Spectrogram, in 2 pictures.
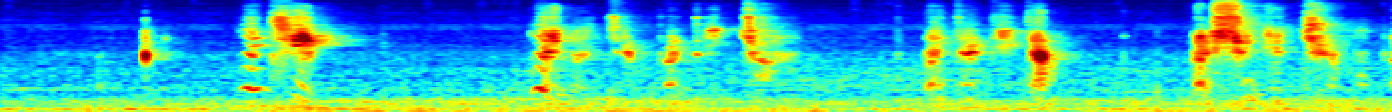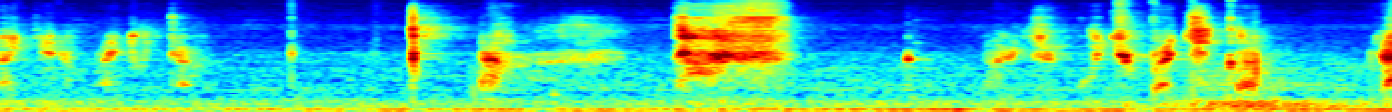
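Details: A budgerigar chatters in quick, scratchy bursts of high chirps and clicks while being played with.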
